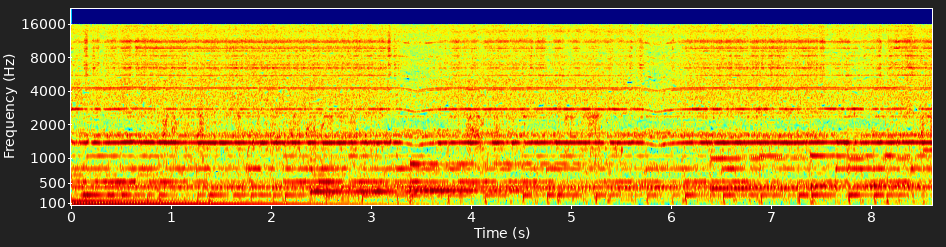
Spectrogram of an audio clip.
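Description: Dremel rotary tool running with a small drill bit, drilling window holes into a plastic model hull. Its steady whine dips briefly in pitch twice as the bit bites into the plastic.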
